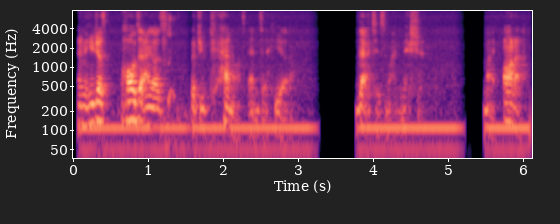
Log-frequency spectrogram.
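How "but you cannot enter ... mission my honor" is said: low, quiet brooding anime samurai; grim and soft, an edgy anime swordsman; brooding samurai guarding a door, hushed. Acted. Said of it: "accented with the edgy anime".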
